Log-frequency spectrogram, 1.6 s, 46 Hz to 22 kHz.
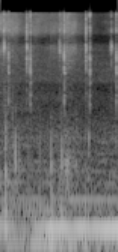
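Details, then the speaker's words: Porsche 986 Boxster with ignition on: quick dry clicks repeating unevenly over a low hum while the convertible top does not move. The roof relay/controller is clicking but nothing happens. "see the relay here that's the relay there the relay is clicking all right so it's clicking but nothing's happening"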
